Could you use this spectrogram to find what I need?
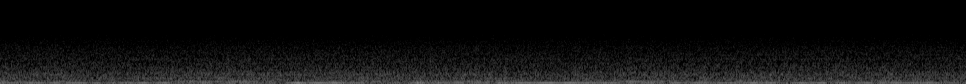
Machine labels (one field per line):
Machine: fan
